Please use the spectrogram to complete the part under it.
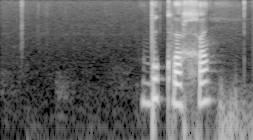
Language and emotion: Russian, neutral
